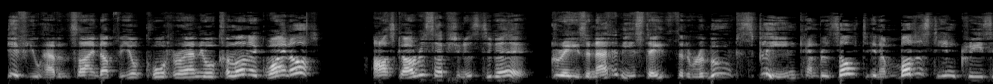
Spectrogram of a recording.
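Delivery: measured promotional announcement read; smooth, matter-of-fact hospital announcer; public-service announcer. Acted. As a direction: deliver health advice like a chipper advert. Recorded hospital announcements, advert patter.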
